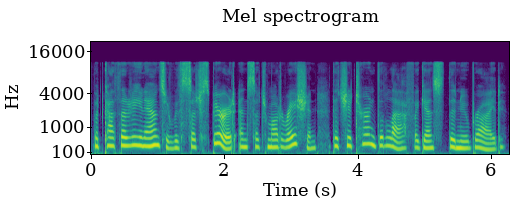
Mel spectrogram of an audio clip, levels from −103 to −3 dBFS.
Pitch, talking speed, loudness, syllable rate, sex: 240 Hz, 170 wpm, -17 LUFS, 5.1 syllables/s, female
